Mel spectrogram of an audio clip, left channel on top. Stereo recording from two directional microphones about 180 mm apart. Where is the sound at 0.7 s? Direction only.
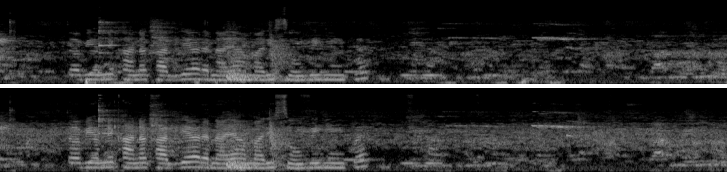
Centre (ahead or behind); by 2.6 s 20° right (ahead or behind).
